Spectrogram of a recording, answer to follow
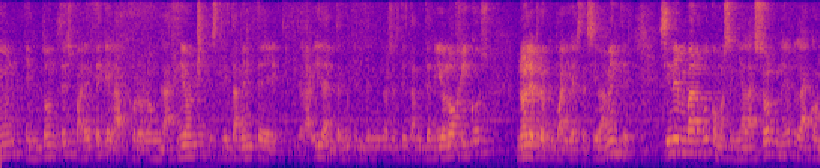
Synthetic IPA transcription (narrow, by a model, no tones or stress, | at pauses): o̞ne̞nt̪o̞nθe̞spaɾe̞θe̞ke̞lapɾo̞lo̞ŋɡaθjo̞ne̞st̪ɾik̚t̪amẽ̞nt̪e̞ | d̪e̞̰la̰βiðaent̪ent̪e̞ɾmĩno̞s̬est̪ɾik̚t̪ame̞nt̪e̞βjio̞lo̞xiko̞s | no̞le̞pɾeokupaɾiaesθe̞siβ̞amẽnt̪e̞ | sinẽ̞mbaɾɣ̞o̞ko̞mo̞se̞ɲalaso̞ɾne̞ɾlako̞n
